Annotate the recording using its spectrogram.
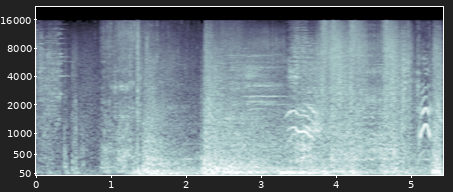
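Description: Magic spells crackle and blast loudly in a fight.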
